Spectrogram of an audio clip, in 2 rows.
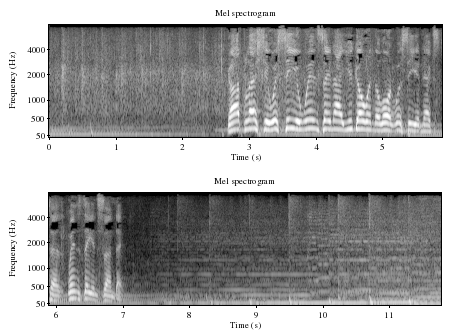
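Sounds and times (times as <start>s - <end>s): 
applause during a church service: 0.0s - 6.3s
speech: 2.6s - 7.1s.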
